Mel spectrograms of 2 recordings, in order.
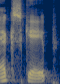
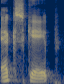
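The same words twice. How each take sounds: First: The word is said in a Baltimore accent. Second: The word is said in a Baltimore accent.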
